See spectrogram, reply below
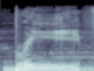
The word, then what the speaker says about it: breath: 当动词来讲的话呢，它的发音是 breathe, breathe. 但是如果我们说把它这个词性变成名词，比如说这个人呼出的这个口气啊，它的发音叫 breath, breath,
